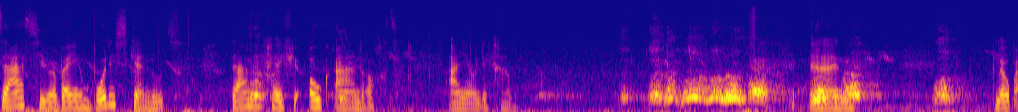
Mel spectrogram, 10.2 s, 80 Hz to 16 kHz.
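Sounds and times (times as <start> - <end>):
speech: 0.0 - 5.2, 8.1 - 8.8, 10.0 - 10.1
dog at a house barking and yelping at another dog passing by: 2.4 - 2.8, 5.3 - 9.7.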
